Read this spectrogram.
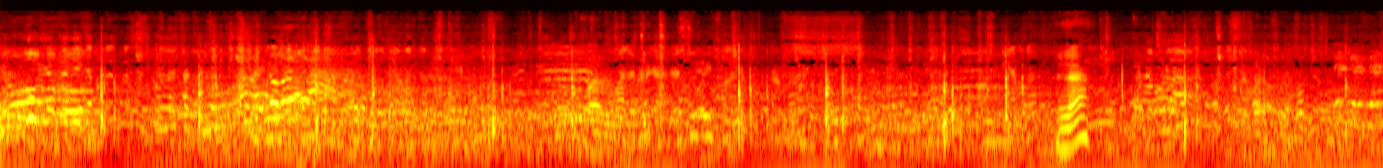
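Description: A ball smacks against a wall and bounces on a hard court, echoing sharply.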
